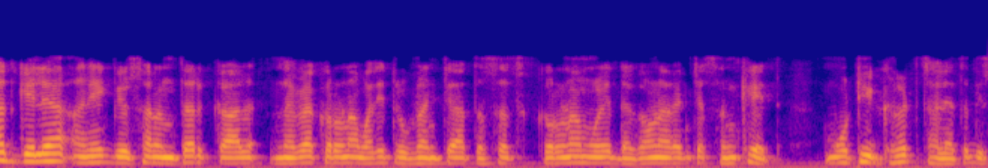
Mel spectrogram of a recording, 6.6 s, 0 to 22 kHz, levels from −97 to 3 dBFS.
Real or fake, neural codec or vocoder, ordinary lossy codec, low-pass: fake; codec, 44.1 kHz, 7.8 kbps, DAC; none; 5.4 kHz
